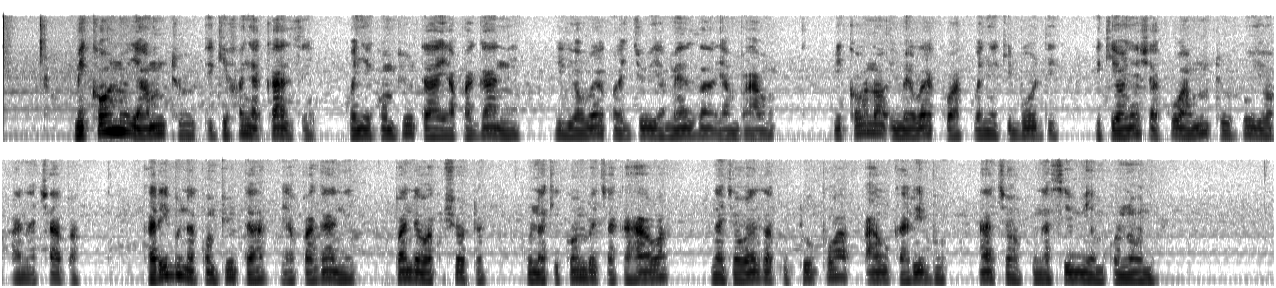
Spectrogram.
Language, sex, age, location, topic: Swahili, male, 25-35, Nairobi, education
